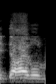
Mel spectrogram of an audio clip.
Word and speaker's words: Dival: We were introduced from our friend Tanya Dival rhymes with Bible, right? – Yes.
